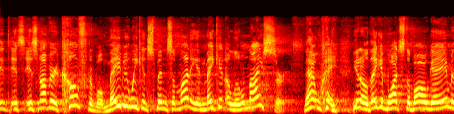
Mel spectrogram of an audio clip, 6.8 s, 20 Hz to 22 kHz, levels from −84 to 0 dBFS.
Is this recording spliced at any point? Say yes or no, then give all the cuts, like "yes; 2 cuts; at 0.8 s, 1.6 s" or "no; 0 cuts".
yes; 2 cuts; at 4.5 s, 5.5 s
